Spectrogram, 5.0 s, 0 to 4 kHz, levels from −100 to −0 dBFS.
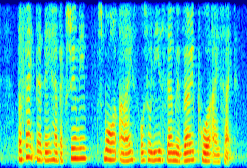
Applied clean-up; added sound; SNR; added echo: none; none; none; none.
